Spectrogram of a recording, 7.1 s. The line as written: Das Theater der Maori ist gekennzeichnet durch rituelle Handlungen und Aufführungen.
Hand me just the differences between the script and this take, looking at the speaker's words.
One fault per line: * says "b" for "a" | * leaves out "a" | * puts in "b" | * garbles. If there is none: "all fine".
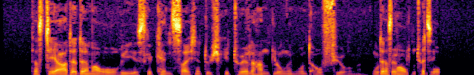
* garbles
